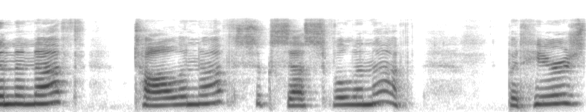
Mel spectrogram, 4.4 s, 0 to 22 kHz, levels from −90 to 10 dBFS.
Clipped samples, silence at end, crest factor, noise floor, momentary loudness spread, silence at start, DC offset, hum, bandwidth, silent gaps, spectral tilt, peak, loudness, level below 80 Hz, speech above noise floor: under 0.1%; 0 s; 18 dB; -61 dBFS; 13 LU; 0 s; under 0.1%; none; 11 kHz; none; -3 dB/octave; -6 dBFS; -23 LUFS; -80 dBFS; 39 dB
